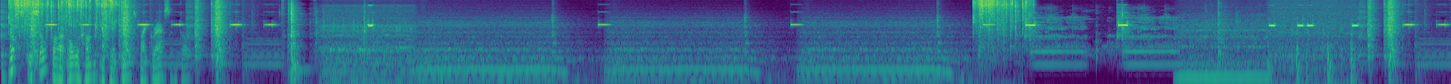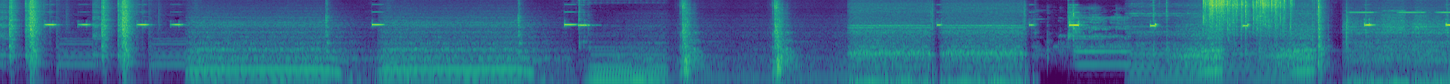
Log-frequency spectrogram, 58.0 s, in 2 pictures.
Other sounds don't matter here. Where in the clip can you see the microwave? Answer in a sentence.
The microwave can be heard from 0.0 to 58.0 s.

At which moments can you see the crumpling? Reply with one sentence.
You can hear the crumpling from 0.1 to 2.5 s, from 19.4 to 20.7 s and from 53.0 to 55.0 s.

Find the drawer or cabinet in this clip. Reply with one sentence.
The drawer or cabinet can't be heard in this clip.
